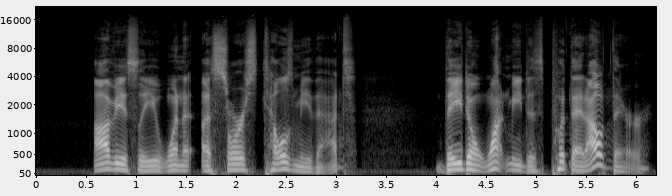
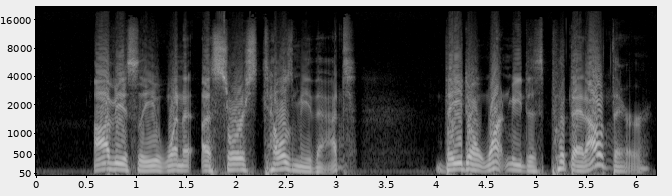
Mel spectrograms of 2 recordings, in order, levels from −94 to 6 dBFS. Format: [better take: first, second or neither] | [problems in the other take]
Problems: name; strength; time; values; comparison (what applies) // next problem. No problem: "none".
first | distortion; heavy; 12% of the sound clipped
